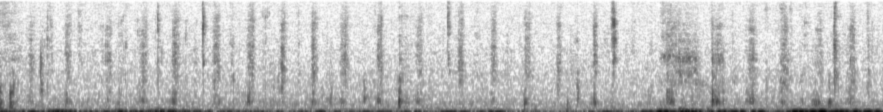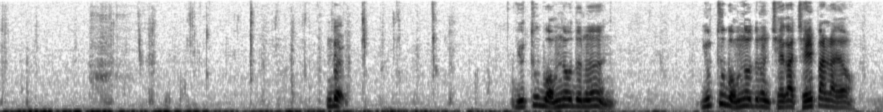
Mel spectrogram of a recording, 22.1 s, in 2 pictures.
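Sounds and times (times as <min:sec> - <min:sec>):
noisy chewing bursts: 0:00.0 - 0:19.9, 0:21.4 - 0:22.0
wet chewing mouth clicks: 0:00.3 - 0:17.5.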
